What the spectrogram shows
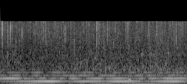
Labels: {"label": "biophony, midshipman", "recorder": "SoundTrap 500"}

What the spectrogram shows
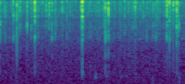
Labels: {"label": "ambient", "recorder": "HydroMoth"}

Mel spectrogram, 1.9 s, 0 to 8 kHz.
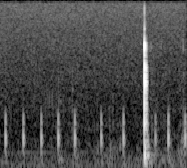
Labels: {"label": "biophony, knock croak", "recorder": "SoundTrap 300"}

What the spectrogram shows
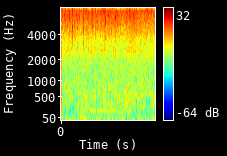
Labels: {"label": "biophony, grouper", "recorder": "SoundTrap 300"}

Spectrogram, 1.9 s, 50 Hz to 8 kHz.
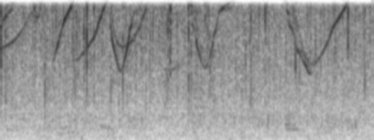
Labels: {"label": "biophony, dolphin", "recorder": "SoundTrap 500"}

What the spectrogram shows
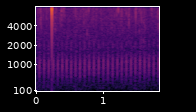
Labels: {"label": "biophony, rattle", "recorder": "SoundTrap 500"}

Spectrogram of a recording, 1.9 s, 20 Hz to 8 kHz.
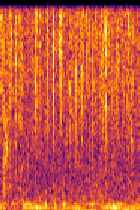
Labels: {"label": "biophony, midshipman", "recorder": "SoundTrap 500"}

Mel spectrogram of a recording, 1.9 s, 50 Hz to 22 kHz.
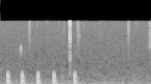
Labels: {"label": "biophony, knock", "recorder": "SoundTrap 300"}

